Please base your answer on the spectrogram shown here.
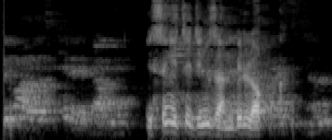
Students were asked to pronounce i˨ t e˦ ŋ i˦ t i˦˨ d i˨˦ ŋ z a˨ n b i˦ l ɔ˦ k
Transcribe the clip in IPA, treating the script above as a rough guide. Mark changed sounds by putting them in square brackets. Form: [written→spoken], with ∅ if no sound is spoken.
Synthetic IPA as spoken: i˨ [t→s] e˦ ŋ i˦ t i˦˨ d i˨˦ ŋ z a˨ n b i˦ l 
